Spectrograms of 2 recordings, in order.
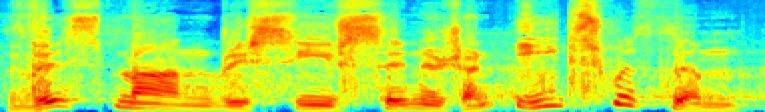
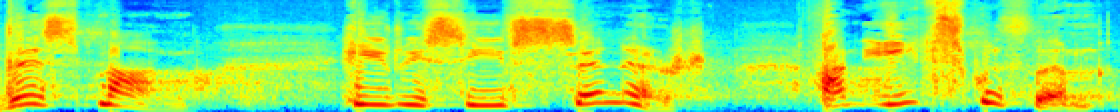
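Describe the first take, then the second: First: It is said in a plain, neutral tone. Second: It is said in an exasperated, grumbling tone.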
